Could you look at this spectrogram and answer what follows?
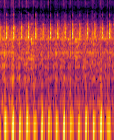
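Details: Mio Sporty scooter idling with a sharp, rapid tik-tik metallic ticking from a worn starter one-way clutch (bendix) that had lost a spring-pushed roller, making starting hard; part replaced.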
